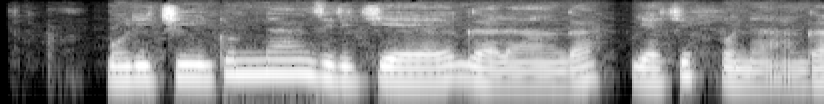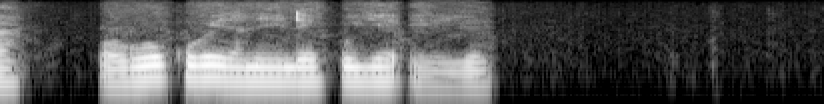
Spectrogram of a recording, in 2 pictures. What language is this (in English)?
Ganda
